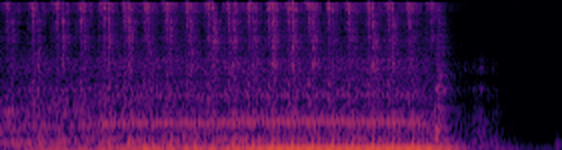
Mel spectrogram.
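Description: A sewing machine stitching across an apron in a rapid, even mechanical chatter close by, running steadily for about two seconds before stopping abruptly and leaving near silence.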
